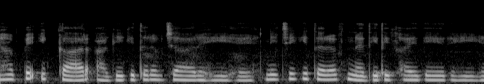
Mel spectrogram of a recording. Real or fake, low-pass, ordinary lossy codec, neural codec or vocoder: real; 7.2 kHz; none; none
